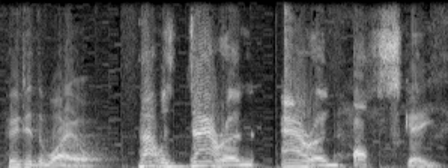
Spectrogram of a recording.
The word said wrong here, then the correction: Aronofsky: You can't say it like that. I'm not uh, allowing Darren that. Aronofsky. Darren Aronofsky. There you go.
